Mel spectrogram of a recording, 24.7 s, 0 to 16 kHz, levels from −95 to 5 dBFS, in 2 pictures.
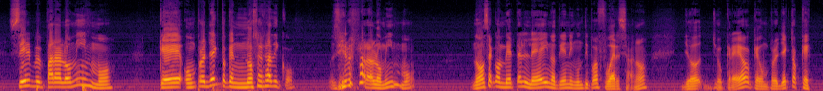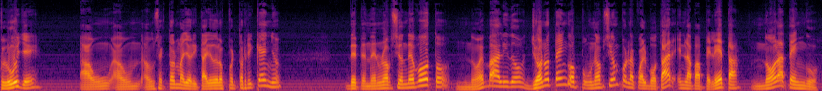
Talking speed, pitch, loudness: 170 wpm, 130 Hz, -20 LUFS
